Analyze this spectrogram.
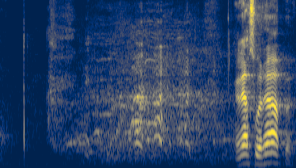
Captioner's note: laughing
